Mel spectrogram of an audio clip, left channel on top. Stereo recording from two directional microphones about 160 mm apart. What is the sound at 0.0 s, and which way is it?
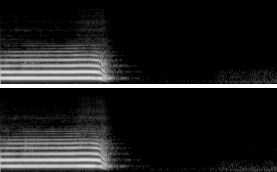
Shofar, 10° right (ahead or behind).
